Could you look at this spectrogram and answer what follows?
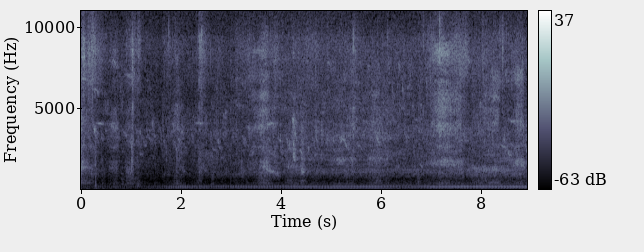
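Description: Young chickens clucking and murmuring in an organic garden yard, a steady low cackle from several birds with occasional louder calls, no talking.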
